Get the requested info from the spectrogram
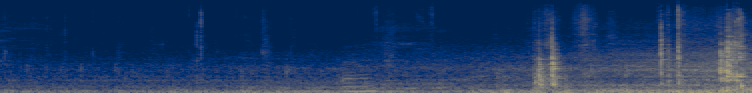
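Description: Clicks and knocks of engine-bay parts being handled over a steady low rumble, with louder knocks about five and a half and seven seconds in.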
